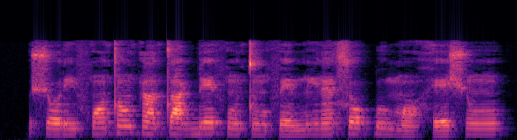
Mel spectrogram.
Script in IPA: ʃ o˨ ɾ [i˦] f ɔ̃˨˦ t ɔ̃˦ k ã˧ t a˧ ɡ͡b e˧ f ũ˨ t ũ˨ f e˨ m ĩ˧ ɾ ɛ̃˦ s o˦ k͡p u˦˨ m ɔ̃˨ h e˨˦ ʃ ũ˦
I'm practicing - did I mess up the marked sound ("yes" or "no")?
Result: yes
